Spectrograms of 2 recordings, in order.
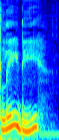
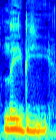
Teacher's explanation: In a two-syllable word like lady, what sound is the Y making there? Lady. It's the E sound.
